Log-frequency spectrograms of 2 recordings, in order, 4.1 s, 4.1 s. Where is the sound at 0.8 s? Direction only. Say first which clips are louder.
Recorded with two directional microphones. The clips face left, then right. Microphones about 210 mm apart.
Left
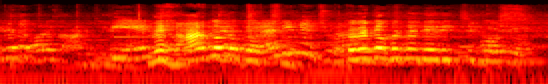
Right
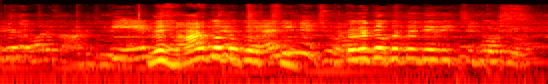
Right 5 dB; 40° right (ahead or behind).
